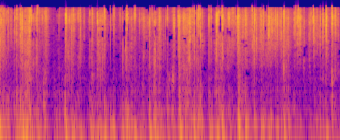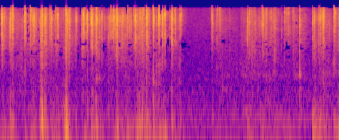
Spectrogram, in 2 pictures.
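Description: Long nails rapidly tap and scratch across a small fabric handbag covered in sequins and beads. The result is a dense stream of crisp, dry clicks and rustling scrapes with bright highs, with a brief lull just past five seconds before the tapping resumes.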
